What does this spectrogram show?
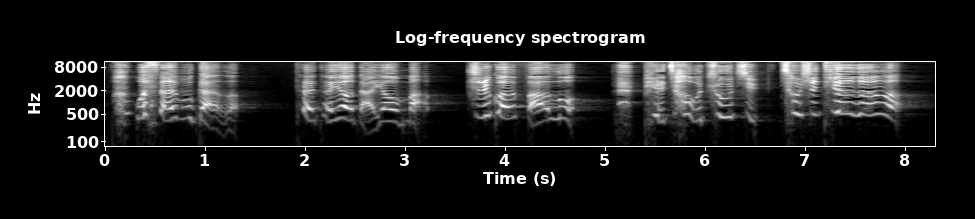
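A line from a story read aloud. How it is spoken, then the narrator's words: Crying. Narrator (Chinese): 金钏儿 哭道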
